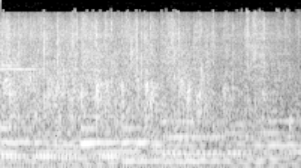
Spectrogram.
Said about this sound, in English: And everyone said, let's give Jesus a clap of praise right now. Amen.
